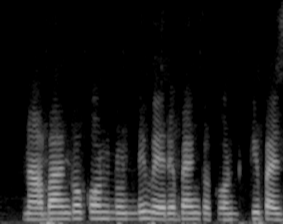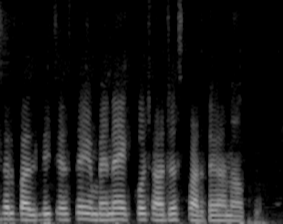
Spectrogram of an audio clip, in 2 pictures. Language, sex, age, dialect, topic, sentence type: Telugu, male, 18-24, Telangana, banking, question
